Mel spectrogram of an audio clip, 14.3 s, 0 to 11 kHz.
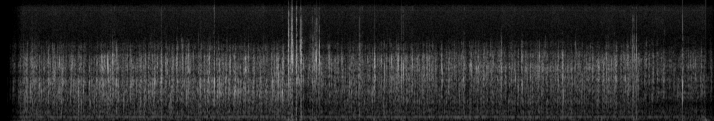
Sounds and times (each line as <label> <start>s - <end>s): pot with spaghetti noodles boiling inside 0.2s - 14.2s
small pops and breaking noises 5.8s - 6.4s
